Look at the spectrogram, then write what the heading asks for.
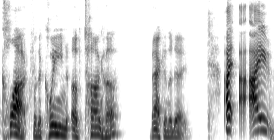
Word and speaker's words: Tonga: Tonga? No G. Tonga. It's a Tonga? soft G. Yeah. Oh, Tonga. We got to get that right.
